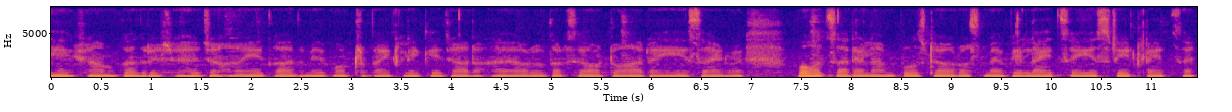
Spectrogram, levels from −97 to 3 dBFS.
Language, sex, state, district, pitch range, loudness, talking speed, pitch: Hindi, female, Bihar, Muzaffarpur, 175-185 Hz, -31 LUFS, 165 wpm, 180 Hz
